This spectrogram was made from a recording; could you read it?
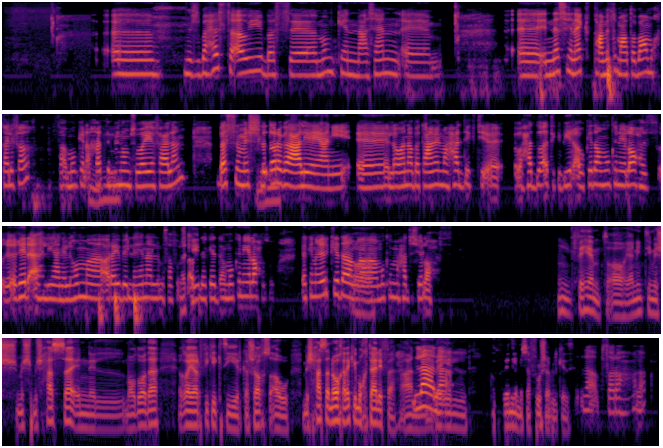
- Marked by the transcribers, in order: static; tsk; tapping; other background noise; unintelligible speech
- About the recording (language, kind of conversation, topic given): Arabic, unstructured, إيه هي ذكريات السفر اللي مستحيل تنساها أبدًا؟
